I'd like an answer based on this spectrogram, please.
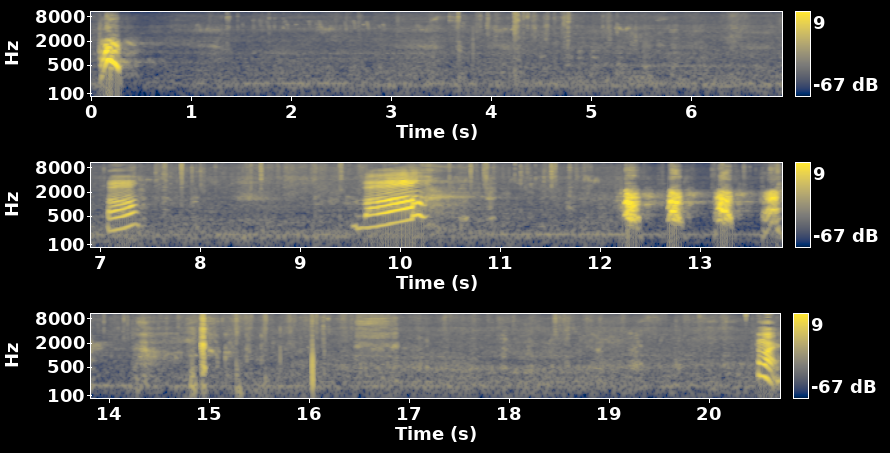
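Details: Four-year-old German Shepherd playing with a ball on a porch gives loud single barks and a few grouped short barks, spaced irregularly over twenty seconds, while a woman repeatedly tells it to drop the ball.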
